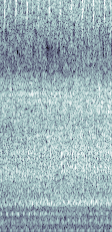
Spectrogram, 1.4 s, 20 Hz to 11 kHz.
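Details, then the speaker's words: 2006 Ford Focus with hard starting and shaking despite new spark plug cables and new coil pack: rough, lumpy idle with uneven low throb and shaky beat; misfire. "Gusto kong ipaabot sa inyo na kung nakikita nyo dyan, nagsishaking yung makina."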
